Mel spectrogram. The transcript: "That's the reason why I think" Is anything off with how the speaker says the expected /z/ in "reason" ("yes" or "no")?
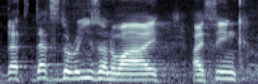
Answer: no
